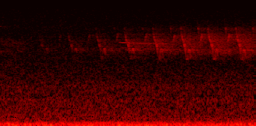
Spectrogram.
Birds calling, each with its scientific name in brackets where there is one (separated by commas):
Black-capped Chickadee (Poecile atricapillus), Ovenbird (Seiurus aurocapilla)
